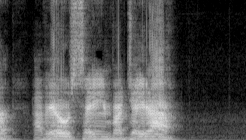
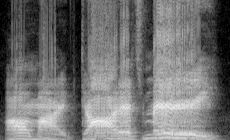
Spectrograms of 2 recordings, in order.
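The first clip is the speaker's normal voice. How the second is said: surprised shout; 4 semitones higher, 6 dB louder than usual. Acted. Sees another Nappa.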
